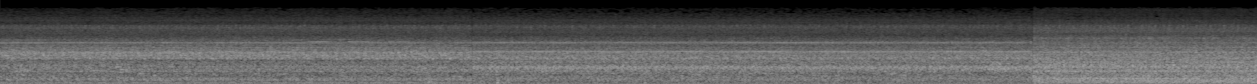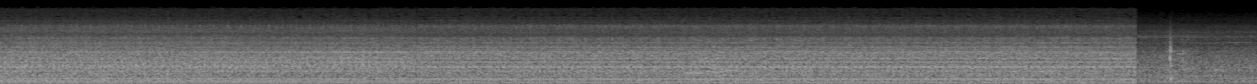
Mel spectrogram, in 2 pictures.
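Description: Fire engines idling at the scene: a steady engine hum with several constant whining tones, the mix of tones shifting abruptly a few times.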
